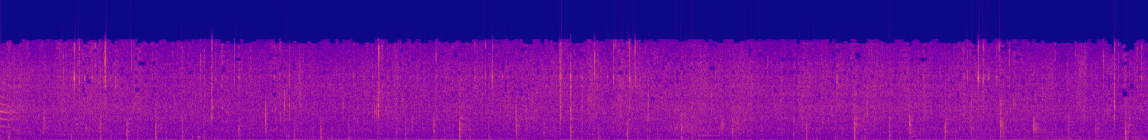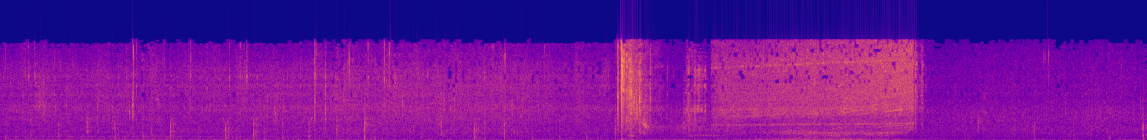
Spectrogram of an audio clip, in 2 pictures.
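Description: Footsteps thud quickly on a metal walkway.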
